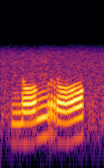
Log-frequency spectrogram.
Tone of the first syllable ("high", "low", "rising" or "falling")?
rising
